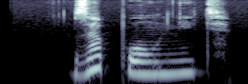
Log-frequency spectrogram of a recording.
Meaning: 1. to fill (something to the end) 2. to fill in, to fill out (a form or a document)
- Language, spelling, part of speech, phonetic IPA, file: Russian, заполнить, verb, [zɐˈpoɫnʲɪtʲ], Ru-заполнить.ogg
